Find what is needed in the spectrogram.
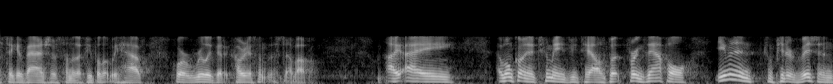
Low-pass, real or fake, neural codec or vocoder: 3.6 kHz; fake; codec, 16 kHz, 4.8 kbps, FACodec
